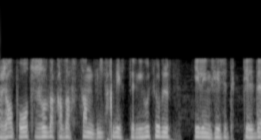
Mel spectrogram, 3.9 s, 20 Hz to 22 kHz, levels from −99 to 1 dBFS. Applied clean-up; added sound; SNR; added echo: neural separator model SepFormer WHAM!.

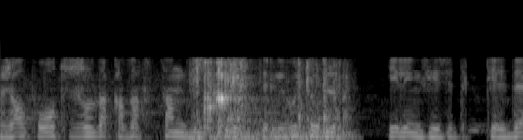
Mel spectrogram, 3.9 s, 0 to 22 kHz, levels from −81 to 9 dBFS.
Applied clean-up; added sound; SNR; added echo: none; Coin (dropping); -5 dB; none.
